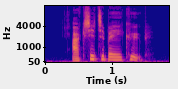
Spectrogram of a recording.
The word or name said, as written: aktietilbagekøb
